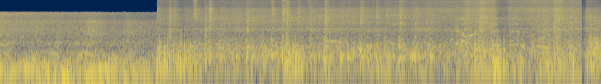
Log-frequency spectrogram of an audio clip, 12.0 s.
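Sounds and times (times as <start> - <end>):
train coach rattling: 3.1 - 12.0.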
